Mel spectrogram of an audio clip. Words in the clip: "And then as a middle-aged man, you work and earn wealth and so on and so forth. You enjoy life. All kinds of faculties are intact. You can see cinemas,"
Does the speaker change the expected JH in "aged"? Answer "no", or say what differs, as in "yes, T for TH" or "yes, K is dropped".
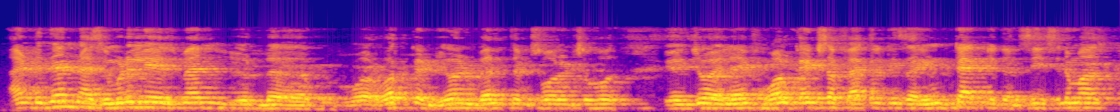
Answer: yes, JH is dropped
